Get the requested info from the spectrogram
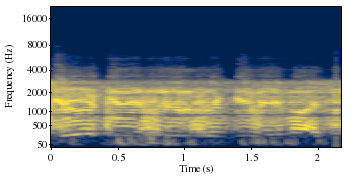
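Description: A voice received over single-sideband radio through the RS-44 satellite transponder and played from the receiver: thin, narrow-band speech over a steady hiss.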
